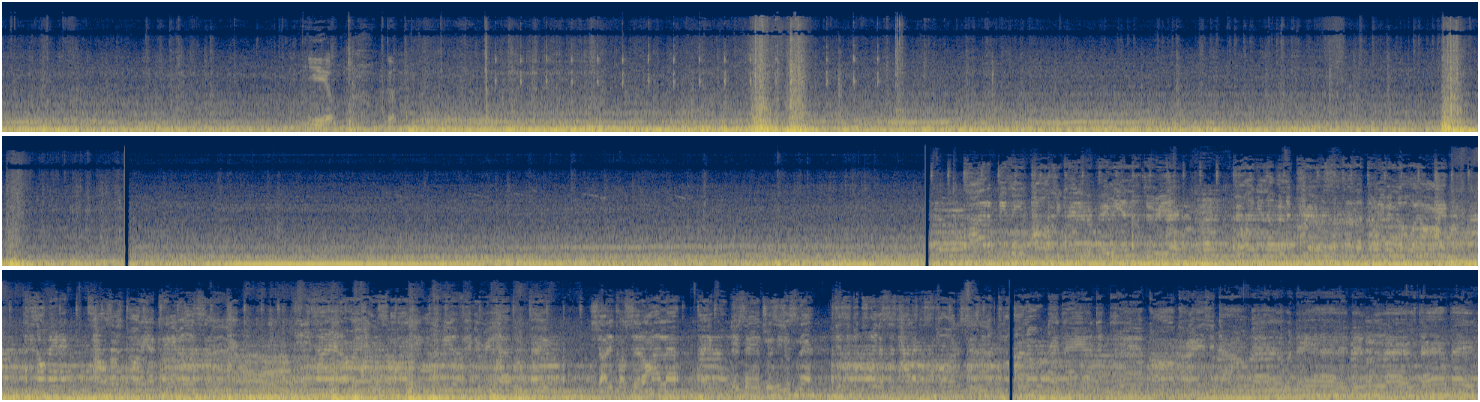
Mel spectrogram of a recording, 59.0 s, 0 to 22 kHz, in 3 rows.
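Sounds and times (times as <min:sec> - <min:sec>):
engine and road rumble: 0:00.0 - 0:59.0
loud knocks: 0:09.8 - 0:11.0, 0:19.1 - 0:20.4
music: 0:32.1 - 0:59.0.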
